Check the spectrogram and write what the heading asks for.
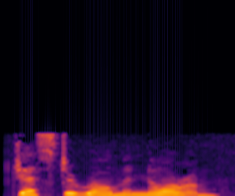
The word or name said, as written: Gesta Romanorum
